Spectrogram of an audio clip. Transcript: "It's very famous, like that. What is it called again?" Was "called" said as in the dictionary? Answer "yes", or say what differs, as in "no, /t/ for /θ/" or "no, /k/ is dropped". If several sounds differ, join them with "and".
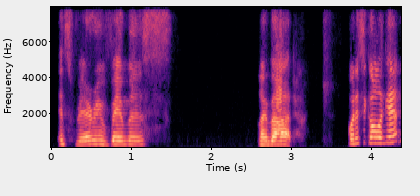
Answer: no, /d/ is dropped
